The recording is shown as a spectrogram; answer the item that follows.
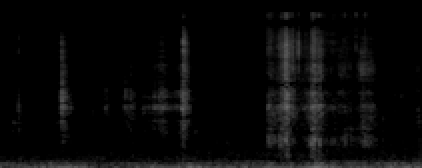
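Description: Faint, scattered clicks and scrapes of small rhinestone flatbacks being picked through by hand on cardboard, with a short cluster about three seconds in.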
